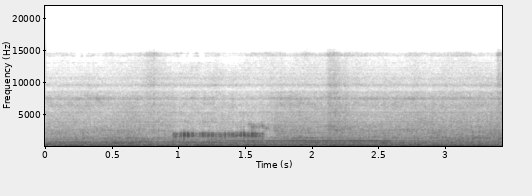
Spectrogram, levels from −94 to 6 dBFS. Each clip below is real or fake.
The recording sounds fake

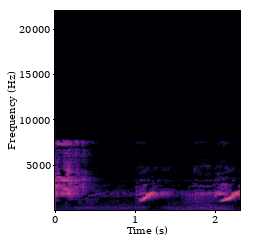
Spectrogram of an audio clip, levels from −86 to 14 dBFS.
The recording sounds real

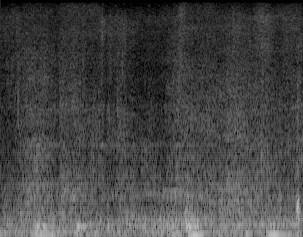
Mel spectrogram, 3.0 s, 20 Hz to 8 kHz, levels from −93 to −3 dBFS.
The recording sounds fake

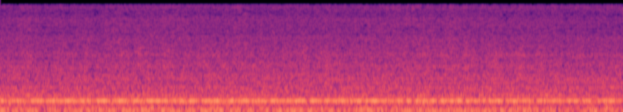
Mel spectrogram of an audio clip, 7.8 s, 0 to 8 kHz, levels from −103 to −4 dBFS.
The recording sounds real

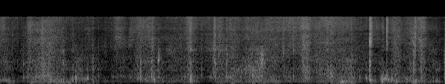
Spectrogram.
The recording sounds fake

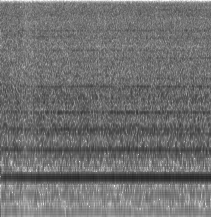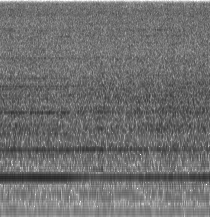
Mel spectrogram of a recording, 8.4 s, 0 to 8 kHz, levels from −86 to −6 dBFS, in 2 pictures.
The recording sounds real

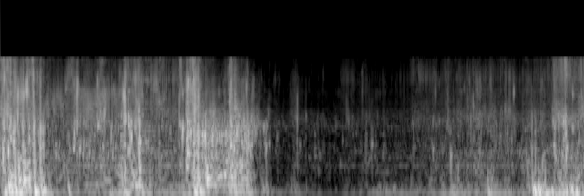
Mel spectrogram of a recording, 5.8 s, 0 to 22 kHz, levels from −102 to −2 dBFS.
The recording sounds fake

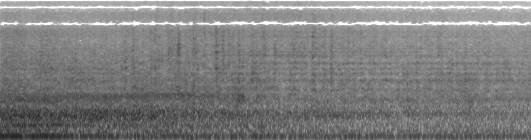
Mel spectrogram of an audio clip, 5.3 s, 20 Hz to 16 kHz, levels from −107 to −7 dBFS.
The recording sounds fake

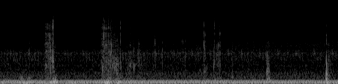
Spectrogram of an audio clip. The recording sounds fake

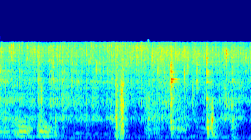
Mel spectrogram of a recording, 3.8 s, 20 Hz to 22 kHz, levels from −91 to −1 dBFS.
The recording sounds real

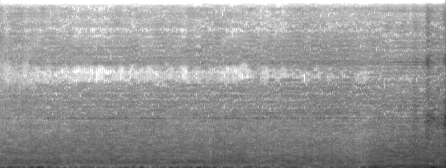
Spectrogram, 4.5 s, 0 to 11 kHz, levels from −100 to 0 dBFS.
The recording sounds fake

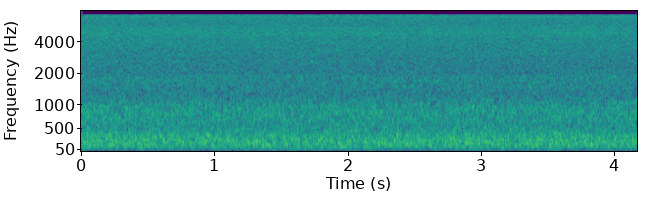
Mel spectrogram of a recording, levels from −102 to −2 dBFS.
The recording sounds fake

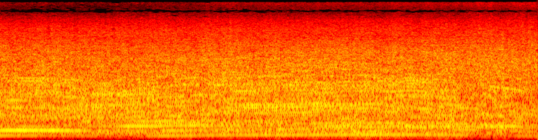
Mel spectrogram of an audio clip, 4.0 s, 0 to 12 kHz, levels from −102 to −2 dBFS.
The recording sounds real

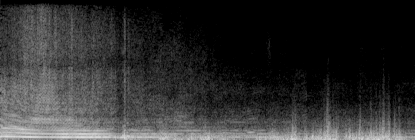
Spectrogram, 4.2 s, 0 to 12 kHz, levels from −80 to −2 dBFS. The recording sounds real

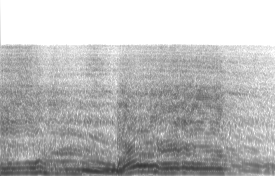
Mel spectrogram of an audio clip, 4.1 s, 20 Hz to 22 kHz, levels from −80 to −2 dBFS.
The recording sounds real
